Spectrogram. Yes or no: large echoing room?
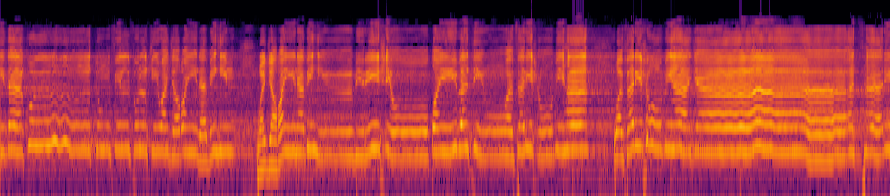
yes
